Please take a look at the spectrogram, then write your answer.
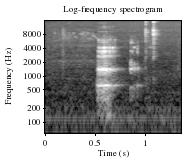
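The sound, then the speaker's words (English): A single short burp, fairly loud and throaty with a buzzing, tonal quality, trailing off into a couple of faint little follow-up sounds. No one speaks. “That's controlled flatulence.”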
